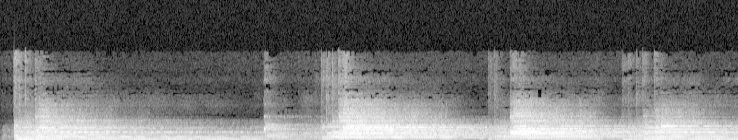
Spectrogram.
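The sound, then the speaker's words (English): An electric guitar plays through a Lovepedal reverb pedal modeled on a Fender reverb, with slight modulation. A few loud chords ring out with long, shimmering decays that overlap, and there is no talking. “Now I'm going to do the Lovepedal Reverb. Okay, now this has got reverb with a little slight bit of modulation in it.”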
